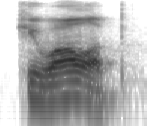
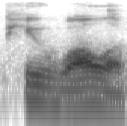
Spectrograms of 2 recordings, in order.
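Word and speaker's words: Puyallup: just can't say it you got to get the wallup in there apparently that's what they say it's Pew wallup well there pe wallup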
